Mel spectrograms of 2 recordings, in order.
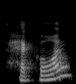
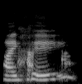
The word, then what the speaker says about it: haiku: And obviously the cadence of this poem is written to represent, is it Hakai? Is that how you say it? The style of poetry? Haiku.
